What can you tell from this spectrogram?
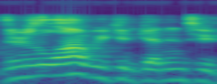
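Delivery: usual speaking voice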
